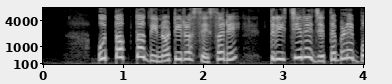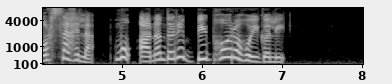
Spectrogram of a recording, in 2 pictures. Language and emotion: Odia, happy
